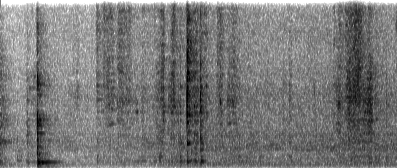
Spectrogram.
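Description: A Vevor bread maker's metal baking pan is handled and fitted sideways into the machine, a sharp clank near the start followed by a few lighter metallic taps and scrapes over a quiet background.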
